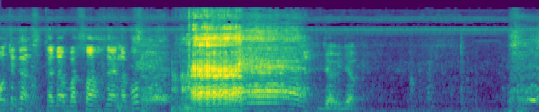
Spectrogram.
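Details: During milking for a newborn, a goat lets out a loud, tremulous bleat of about a second amid Malay conversation, with quieter talk before and after.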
